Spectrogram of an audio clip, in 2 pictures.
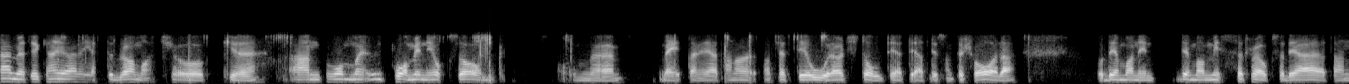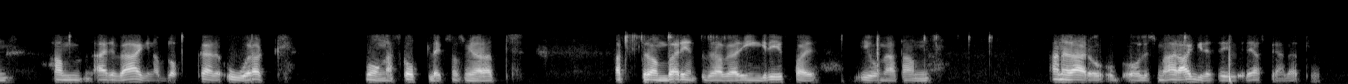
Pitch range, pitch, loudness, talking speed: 95-115 Hz, 105 Hz, -16 LUFS, 170 wpm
